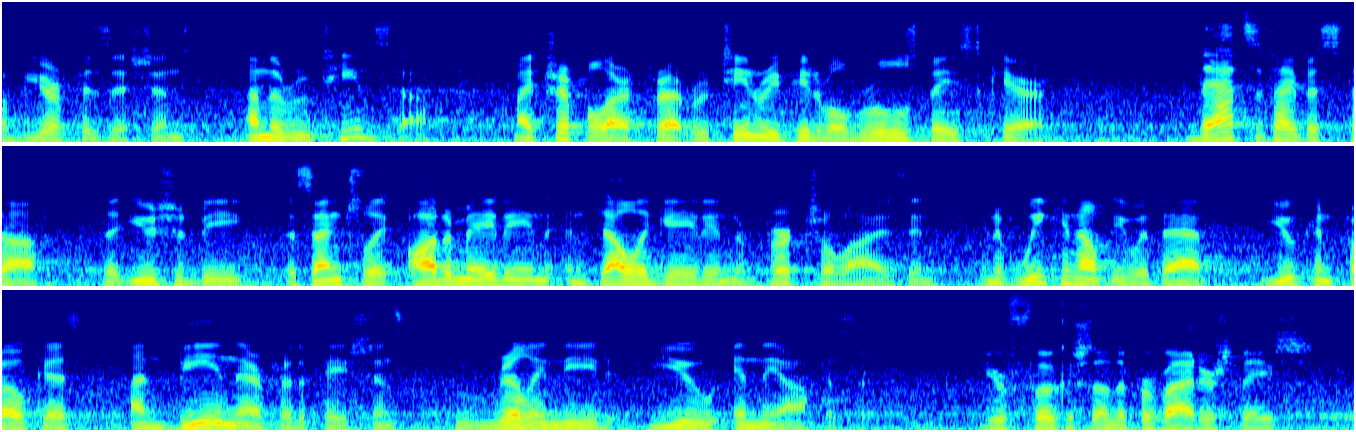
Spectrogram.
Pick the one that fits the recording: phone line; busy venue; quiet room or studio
busy venue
